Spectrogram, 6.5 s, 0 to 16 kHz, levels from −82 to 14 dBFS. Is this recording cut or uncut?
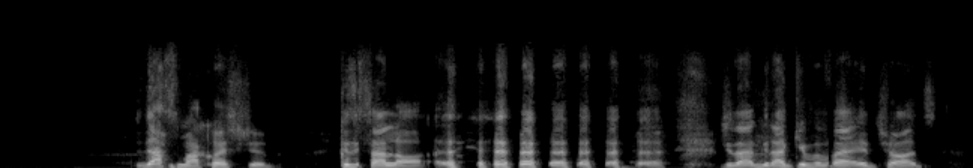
cut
